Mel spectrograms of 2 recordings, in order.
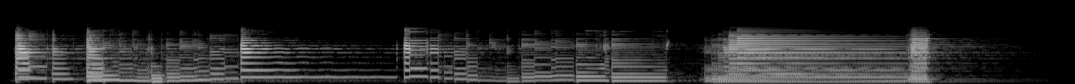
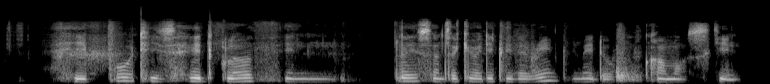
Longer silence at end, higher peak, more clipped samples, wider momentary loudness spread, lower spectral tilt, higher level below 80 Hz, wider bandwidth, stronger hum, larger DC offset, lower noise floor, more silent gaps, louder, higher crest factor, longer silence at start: first, 1.05 s vs 0.35 s; about the same, -2 dBFS vs 0 dBFS; neither; first, 20 LU vs 14 LU; first, -6 dB/octave vs -3 dB/octave; about the same, -70 dBFS vs -68 dBFS; second, 7.2 kHz vs 13 kHz; neither; neither; first, -67 dBFS vs -48 dBFS; neither; about the same, -23 LUFS vs -22 LUFS; about the same, 24 dB vs 24 dB; about the same, 0.15 s vs 0.05 s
